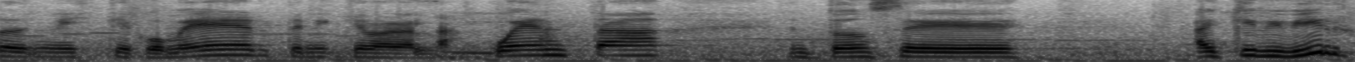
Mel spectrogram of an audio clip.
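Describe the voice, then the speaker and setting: Music plays in the background as a woman with a Chilean accent speaks at a fairly slow pace. Her medium pitch shows ordinary variation. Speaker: actress and voice-over artist. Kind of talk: interview answer. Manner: casual, colloquial.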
